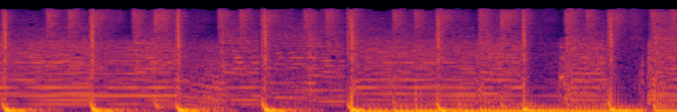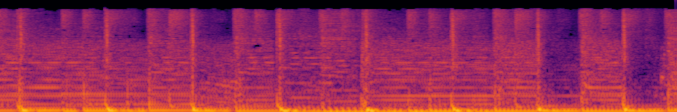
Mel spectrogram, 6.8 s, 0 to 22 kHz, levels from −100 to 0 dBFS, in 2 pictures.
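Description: No technical faults are audible.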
